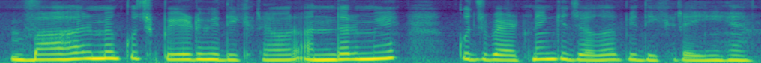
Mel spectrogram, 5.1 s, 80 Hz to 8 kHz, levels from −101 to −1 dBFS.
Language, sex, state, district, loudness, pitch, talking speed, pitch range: Hindi, female, Uttar Pradesh, Lalitpur, -13 LUFS, 255 Hz, 210 wpm, 235-275 Hz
